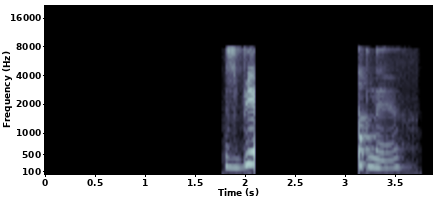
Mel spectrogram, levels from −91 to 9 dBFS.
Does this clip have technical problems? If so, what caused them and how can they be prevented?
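Yes. From 0 to 1.79 s and again from 3.71 to 3.88 s, the room's background gives way to a steady, featureless hiss about 12 dB and then about 18 dB quieter. This is comfort noise in place of the background. The likely cause is discontinuous transmission: the sender stops sending during pauses, and the receiver synthesises noise shaped roughly like the background. Disabling DTX on the call, or recording before the call leg, prevents it.

From 2.08 to 3.12 s, speech cuts off into silence for about 1.04 s, with no room tone, then resumes mid-flow. This is an audio dropout to silence, likely from the input being lost while the recorder kept writing silence. Secure connections and monitoring the input level prevent it.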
